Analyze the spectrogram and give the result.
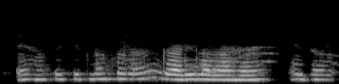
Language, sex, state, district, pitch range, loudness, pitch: Hindi, female, Bihar, Gopalganj, 225-245 Hz, -25 LUFS, 230 Hz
